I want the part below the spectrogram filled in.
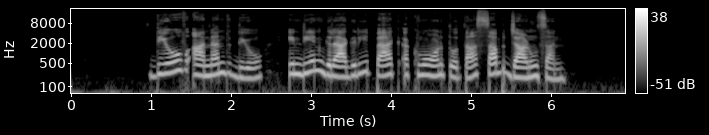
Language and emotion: Punjabi, neutral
